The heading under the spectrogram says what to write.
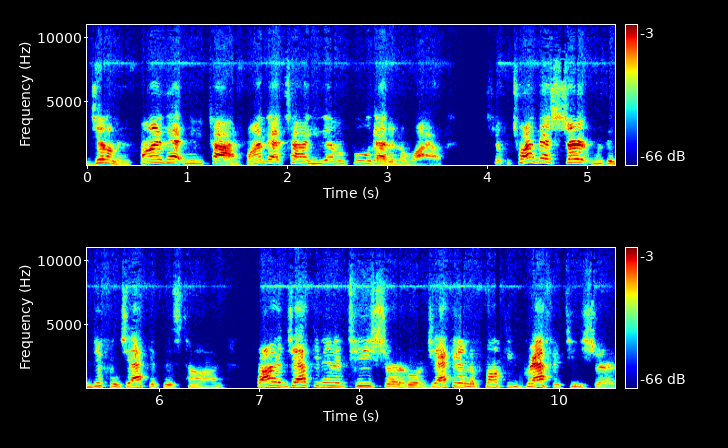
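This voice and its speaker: A somewhat breathy woman with a fairly high pitch, lively intonation and a moderate pace. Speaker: image consultant and personal stylist. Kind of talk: talk on a livestream. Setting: video call. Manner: animated.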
